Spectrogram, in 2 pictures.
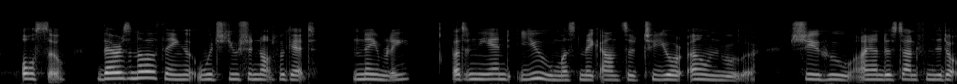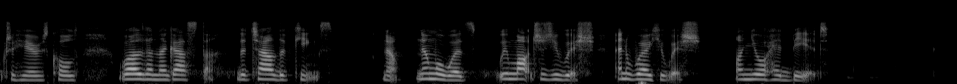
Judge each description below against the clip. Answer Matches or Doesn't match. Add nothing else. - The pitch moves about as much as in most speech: Doesn't match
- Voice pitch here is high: Matches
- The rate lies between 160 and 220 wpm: Matches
